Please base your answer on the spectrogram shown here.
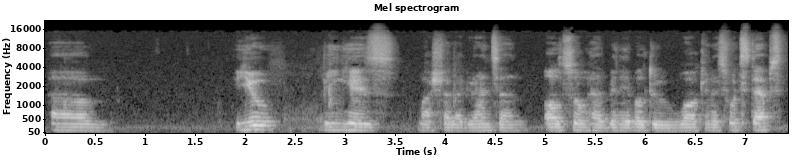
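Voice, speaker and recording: A man hosting a conversational interview, putting measured questions with pauses. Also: lowish voice, flat delivery, darkish tone, distant mic, a little hiss or hum. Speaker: podcast host.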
